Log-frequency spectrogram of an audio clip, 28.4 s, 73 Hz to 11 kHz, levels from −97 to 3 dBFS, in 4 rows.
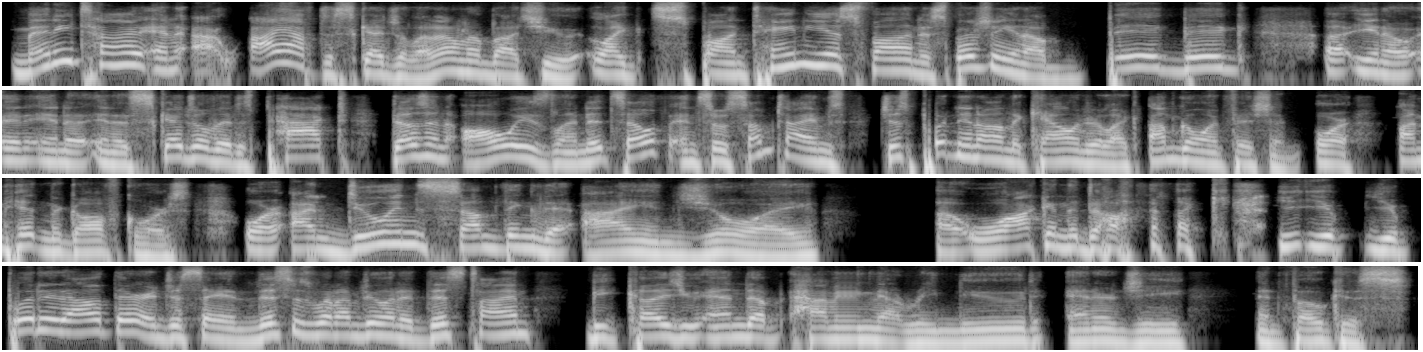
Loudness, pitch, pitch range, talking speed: -18 LUFS, 155 Hz, 130-180 Hz, 205 wpm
